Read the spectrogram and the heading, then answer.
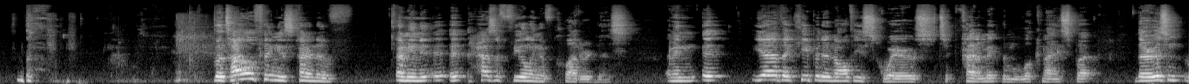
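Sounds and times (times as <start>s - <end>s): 
faint noise: 0.0s - 11.8s
person coughing: 0.2s - 0.8s
speech: 2.1s - 11.8s.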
